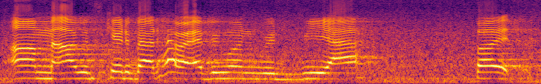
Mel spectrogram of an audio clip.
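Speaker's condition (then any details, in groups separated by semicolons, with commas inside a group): Friedreich's ataxia; age 15, diagnosed at 9, progressing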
